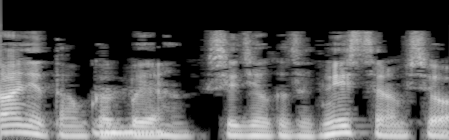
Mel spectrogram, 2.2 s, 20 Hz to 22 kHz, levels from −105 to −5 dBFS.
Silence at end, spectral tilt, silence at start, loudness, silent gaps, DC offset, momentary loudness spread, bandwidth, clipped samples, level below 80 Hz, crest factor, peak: 0 s; -5 dB/octave; 0 s; -24 LUFS; none; under 0.1%; 4 LU; 10.5 kHz; under 0.1%; -58 dBFS; 18 dB; -4 dBFS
